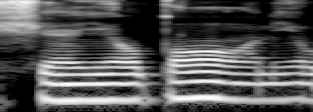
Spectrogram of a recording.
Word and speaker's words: শাইতানি: মিনাশ শাইতানির রাজিম আচ্ছা আপনার আরেকদিন বলছিলাম যে ইয়ার যে উচ্চারণ না এটাকে আরেকটু হালকাভাবে আওয়াজটাকে সোজা রোজা রেখে অর্থাৎশাইত শাইত এখানে যেনশাইশাই এভাবে আওয়াজটা না হয় শাইতানি শাইতানি এরকম হবে জ আউজুবিল্লাহি মিনাশ শাইতানির রাজিম বিসমিল্লাহির রাহমানির রাহিম।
